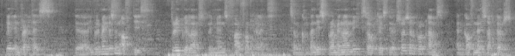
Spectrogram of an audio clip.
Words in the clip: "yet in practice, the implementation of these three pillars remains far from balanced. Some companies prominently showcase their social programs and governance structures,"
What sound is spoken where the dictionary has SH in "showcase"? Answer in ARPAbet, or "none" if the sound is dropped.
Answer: S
